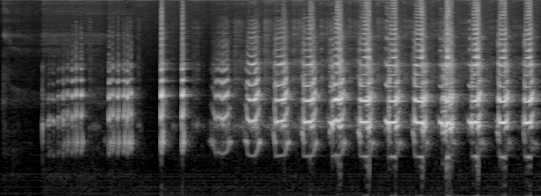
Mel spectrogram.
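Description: Rasping, high-pitched yelps from a turkey call made of titanium. Softer, broken notes at first give way to a long, steady run of loud yelps, each rolling high with a raspy end.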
